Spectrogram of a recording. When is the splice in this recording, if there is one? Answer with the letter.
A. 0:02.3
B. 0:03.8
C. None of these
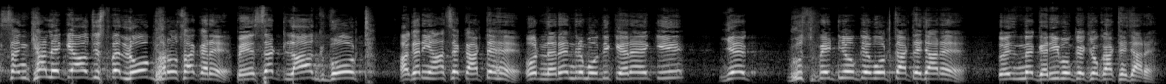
A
